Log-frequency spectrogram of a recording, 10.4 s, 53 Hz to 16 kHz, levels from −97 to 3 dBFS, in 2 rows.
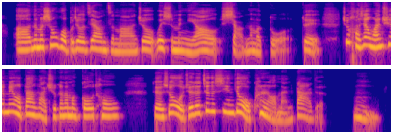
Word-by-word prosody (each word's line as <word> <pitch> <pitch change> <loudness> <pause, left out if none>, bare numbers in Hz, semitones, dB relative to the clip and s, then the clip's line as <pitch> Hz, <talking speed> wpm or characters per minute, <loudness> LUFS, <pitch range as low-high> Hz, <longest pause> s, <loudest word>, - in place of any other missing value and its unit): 呃， 215 +1 0
那 265 - +3
么 270 - +6
生 325 +3 +1
活 255 -3 +3
不 210 - -3
就 235 0 +2
是 - - +1
这 240 +4 -2
样 230 -3 0
子 210 -1 -5
吗？ 185 0 -5
就 220 0 -1
为 255 0 +3
什 240 -2 -3
么 205 -1 +2
你 185 -3 -3
要 195 +2 -2
想 - - -3
那 195 - -5
么 175 -3 -4
多？” 170 0 -12
对， 210 -2 -2 0.3
就 425 - +1
好 305 -8 +2
像 320 +1 +4
完 270 +1 +6
全 335 +3 +1
没 335 - +1
有 285 -4 +4
办 265 -1 +1
法 225 - -2
去 220 +5 -3
跟 235 +1 0
他 240 - +2
们 230 -2 0
沟 225 -1 +2
通。 230 0 -3 0.4
对， 220 -3 +2
所 310 - +1
以 - - +3
我 200 - +5
觉 250 +5 +3
得 295 - +3
这 365 +5 +1
个 350 - +2
事 345 - -3
情 330 -3 +2
对 340 - +3
我 280 - +4
困 285 - +1
扰 195 -6 -4
蛮 160 +1 -9
大 220 -3 -5
的。 180 - -17 0.4
嗯。 205 -1 -5
230 Hz, 325 characters per minute, -23 LUFS, 205-270 Hz, 0.4 s, 么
